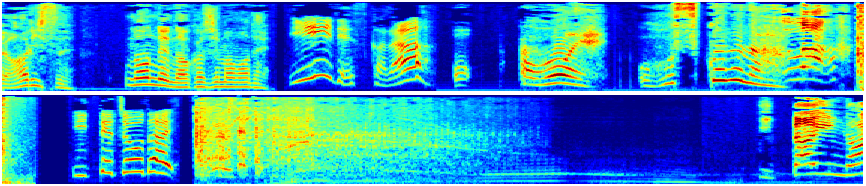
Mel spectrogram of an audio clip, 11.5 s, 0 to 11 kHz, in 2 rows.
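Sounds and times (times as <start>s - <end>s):
speech: 0.0s - 5.6s, 6.2s - 7.6s, 10.8s - 11.4s
car engine roaring and accelerating: 7.0s - 11.4s.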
